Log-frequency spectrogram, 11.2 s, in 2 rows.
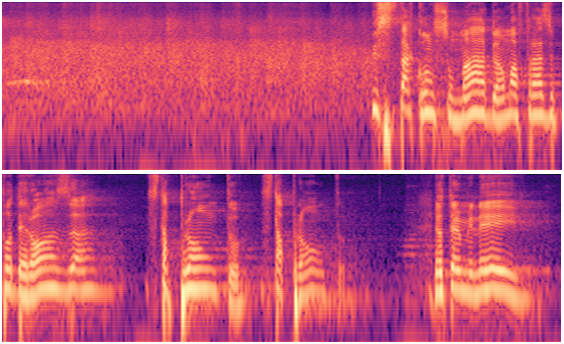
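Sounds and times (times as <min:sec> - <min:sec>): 
audience applauding: 0:00.0 - 0:03.9
speech: 0:03.7 - 0:09.2, 0:09.8 - 0:11.0.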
